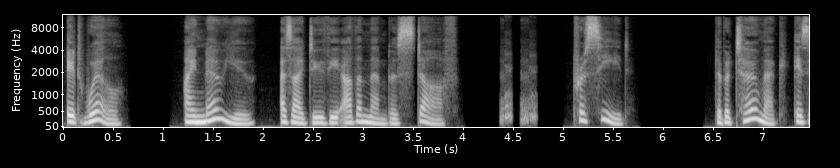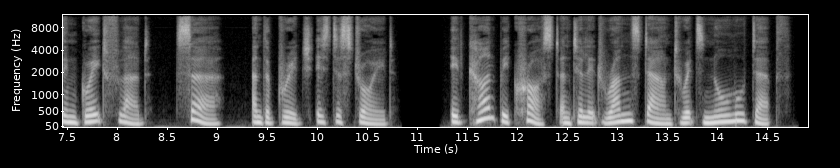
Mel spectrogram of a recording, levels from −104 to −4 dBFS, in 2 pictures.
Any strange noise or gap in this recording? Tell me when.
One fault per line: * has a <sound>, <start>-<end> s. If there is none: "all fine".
* has a laugh, 4.4-4.8 s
